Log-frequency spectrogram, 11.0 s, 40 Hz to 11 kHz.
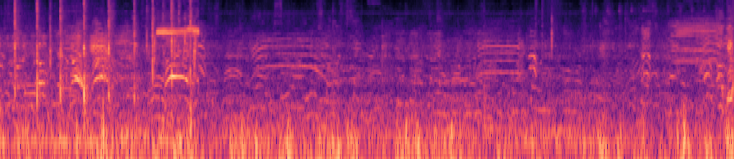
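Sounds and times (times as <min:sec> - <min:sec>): referee's whistle blast: 0:02.3 - 0:03.1
spectators shouting: 0:09.6 - 0:11.0.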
